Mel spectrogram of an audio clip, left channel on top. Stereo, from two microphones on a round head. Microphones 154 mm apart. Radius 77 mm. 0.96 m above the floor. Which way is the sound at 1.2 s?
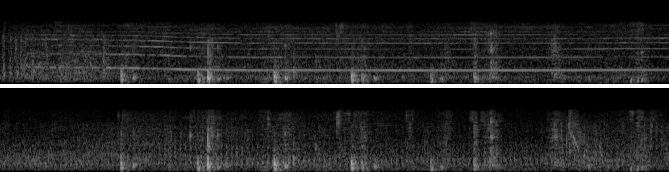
45° right (ahead or behind).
